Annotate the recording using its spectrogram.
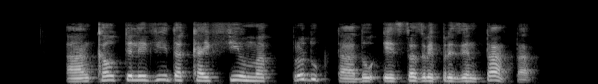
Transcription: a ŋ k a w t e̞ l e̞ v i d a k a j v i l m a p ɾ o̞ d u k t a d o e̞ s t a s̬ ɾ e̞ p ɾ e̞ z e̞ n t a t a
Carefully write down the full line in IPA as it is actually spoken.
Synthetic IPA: a ŋ k a w t e̞ l e̞ v i d a k a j f i l m a p ɾ o̞ d u k t a d o e̞ s t a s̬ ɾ e̞ p ɾ e̞ z e̞ n t a t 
